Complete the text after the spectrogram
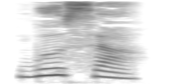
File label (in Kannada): "ಗುಸ", Kannada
